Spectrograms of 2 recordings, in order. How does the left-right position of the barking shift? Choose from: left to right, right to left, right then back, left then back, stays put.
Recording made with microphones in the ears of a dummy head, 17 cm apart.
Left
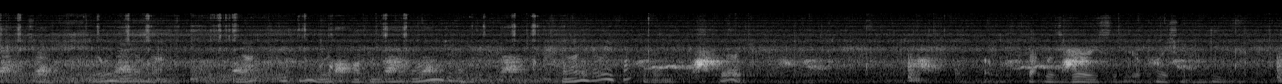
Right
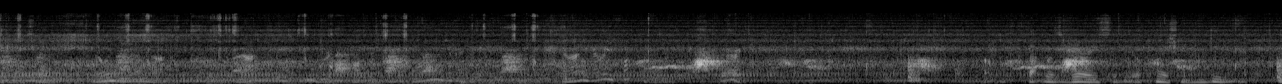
left to right.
